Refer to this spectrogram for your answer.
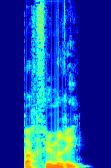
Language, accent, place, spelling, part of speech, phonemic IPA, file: French, France, Lyon, parfumerie, noun, /paʁ.fym.ʁi/, LL-Q150 (fra)-parfumerie.wav
- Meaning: 1. perfumery (shop selling perfumes) 2. perfumery (perfume products) 3. perfume industry; the art of perfume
